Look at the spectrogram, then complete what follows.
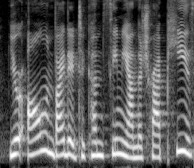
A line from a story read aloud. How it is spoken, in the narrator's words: Michelle exclaimed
